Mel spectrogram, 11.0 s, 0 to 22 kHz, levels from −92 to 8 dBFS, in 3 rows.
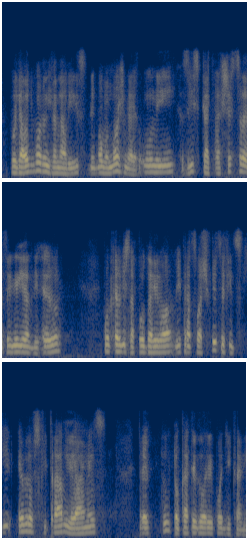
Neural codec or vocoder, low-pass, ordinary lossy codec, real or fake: codec, 16 kHz, 1 kbps, FreqCodec, smaller model; 7.2 kHz; Opus, 32 kbps; fake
